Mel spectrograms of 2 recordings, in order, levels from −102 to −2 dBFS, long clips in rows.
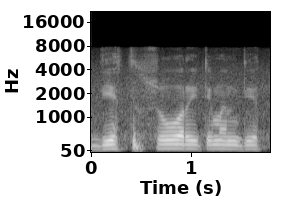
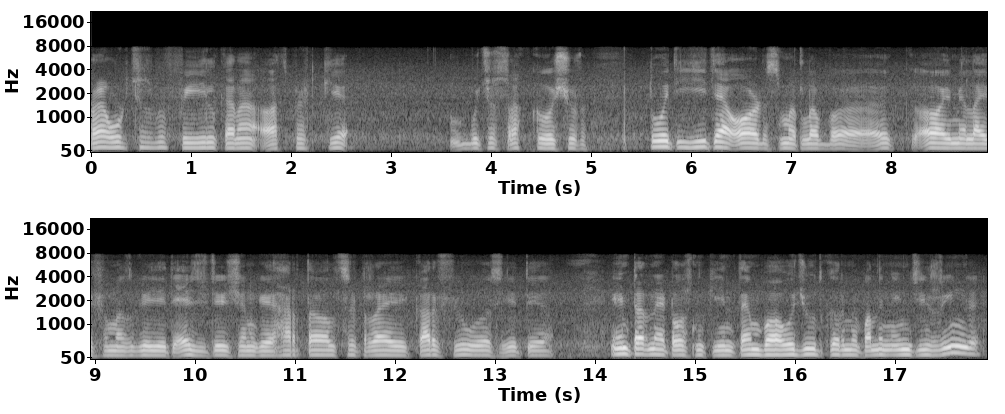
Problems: none marked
